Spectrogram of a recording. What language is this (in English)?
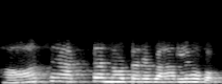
Odia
